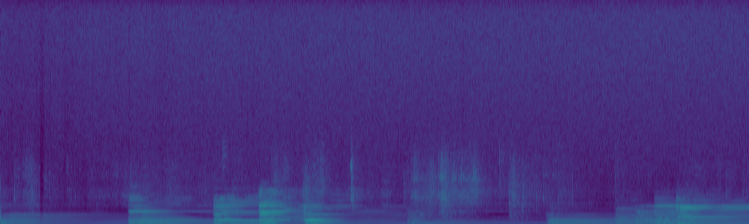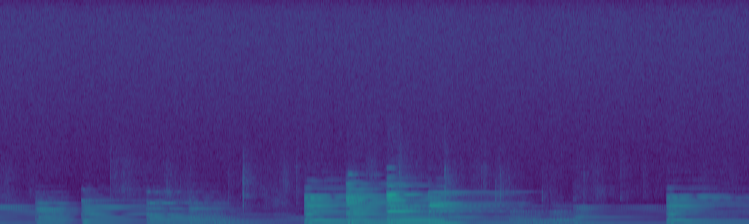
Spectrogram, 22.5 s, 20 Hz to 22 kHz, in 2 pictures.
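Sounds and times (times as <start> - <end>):
piano and string quartet playing a quintet: 0.0 - 22.4.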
